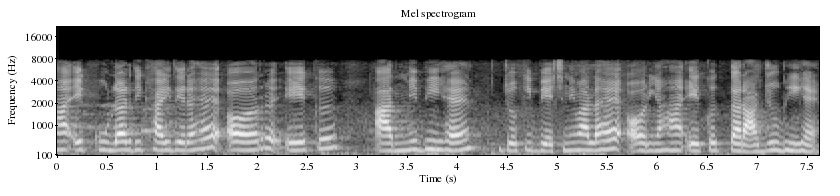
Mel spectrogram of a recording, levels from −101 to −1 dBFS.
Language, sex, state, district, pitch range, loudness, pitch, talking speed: Hindi, female, Chhattisgarh, Raipur, 230-255 Hz, -16 LUFS, 240 Hz, 180 wpm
